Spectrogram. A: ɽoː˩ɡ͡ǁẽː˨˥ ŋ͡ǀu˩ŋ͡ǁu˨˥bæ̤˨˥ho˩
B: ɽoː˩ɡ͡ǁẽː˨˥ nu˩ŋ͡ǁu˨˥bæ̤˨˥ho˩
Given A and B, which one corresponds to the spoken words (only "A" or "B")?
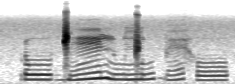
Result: B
